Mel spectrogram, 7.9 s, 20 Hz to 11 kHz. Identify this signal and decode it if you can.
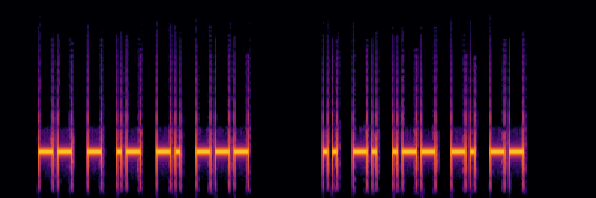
Morse code, heard as a keyed tone, about 19 wpm, 800 Hz. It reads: MTANO INWNM
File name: CW / DET / 1 3 1500C S B 18wpm 1916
